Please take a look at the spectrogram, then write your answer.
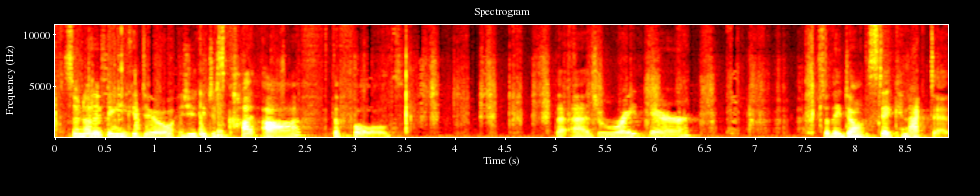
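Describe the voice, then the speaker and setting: Amid noticeable background noise, a woman with an American accent speaks at a medium pitch and a fairly slow pace, her intonation monotone and flat, with long, frequent pauses. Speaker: art teacher. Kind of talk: tutorial. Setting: art studio. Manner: casual, chatty.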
